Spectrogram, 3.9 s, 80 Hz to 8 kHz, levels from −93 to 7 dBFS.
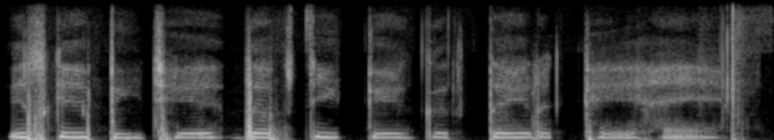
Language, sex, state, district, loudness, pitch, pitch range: Hindi, female, Bihar, Madhepura, -24 LUFS, 240 Hz, 230-255 Hz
